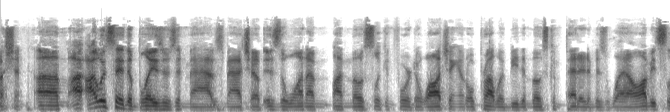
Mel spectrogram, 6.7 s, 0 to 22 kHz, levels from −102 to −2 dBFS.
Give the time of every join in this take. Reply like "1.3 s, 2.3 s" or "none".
2.6 s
